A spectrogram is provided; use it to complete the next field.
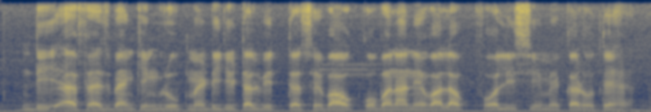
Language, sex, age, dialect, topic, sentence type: Hindi, male, 18-24, Awadhi Bundeli, banking, statement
